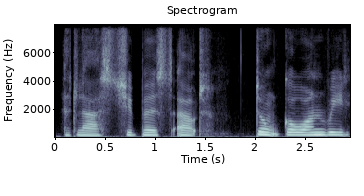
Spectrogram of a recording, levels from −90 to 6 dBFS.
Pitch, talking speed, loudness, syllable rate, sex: 180 Hz, 185 wpm, -17 LUFS, 4.2 syllables/s, female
